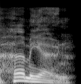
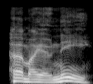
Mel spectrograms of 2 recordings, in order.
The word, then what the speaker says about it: Hermione: He kept calling her Hermione. "Hermionee," she said slowly and clearly.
